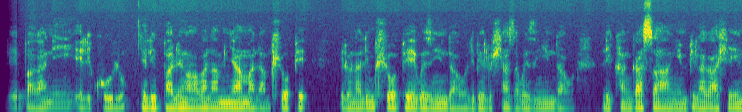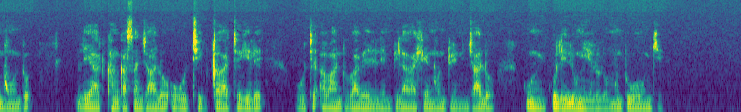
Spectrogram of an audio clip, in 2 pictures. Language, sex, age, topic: North Ndebele, male, 50+, health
